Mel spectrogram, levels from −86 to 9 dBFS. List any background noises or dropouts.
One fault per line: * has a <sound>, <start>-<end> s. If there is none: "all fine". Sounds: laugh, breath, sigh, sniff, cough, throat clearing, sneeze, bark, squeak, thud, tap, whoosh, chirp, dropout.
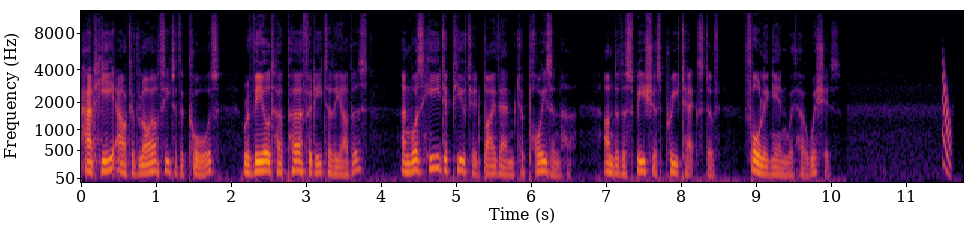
* has a chirp, 11.5-11.6 s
